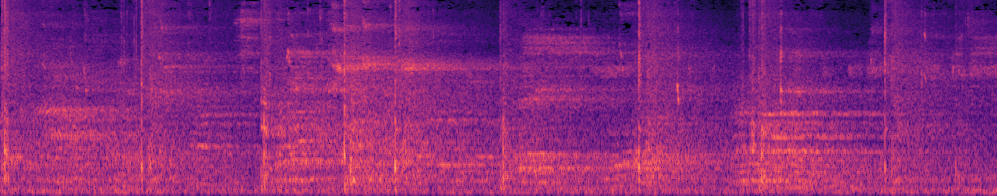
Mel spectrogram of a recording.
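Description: Shuttlecocks are struck with rackets with sharp pops in a large echoing hall.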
